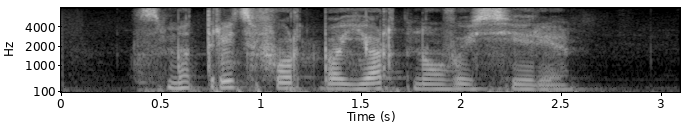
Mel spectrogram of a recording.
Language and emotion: Russian, neutral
